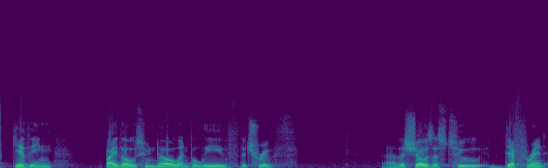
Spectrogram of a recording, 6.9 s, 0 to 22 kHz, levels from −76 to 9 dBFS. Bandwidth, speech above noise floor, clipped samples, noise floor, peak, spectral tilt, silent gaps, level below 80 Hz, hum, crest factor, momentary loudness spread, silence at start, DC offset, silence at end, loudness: 8.2 kHz; 43 dB; under 0.1%; -64 dBFS; -6 dBFS; -8 dB/octave; none; -60 dBFS; none; 16 dB; 11 LU; 0.15 s; under 0.1%; 0 s; -22 LUFS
